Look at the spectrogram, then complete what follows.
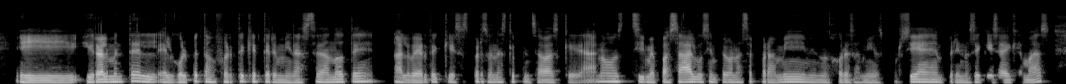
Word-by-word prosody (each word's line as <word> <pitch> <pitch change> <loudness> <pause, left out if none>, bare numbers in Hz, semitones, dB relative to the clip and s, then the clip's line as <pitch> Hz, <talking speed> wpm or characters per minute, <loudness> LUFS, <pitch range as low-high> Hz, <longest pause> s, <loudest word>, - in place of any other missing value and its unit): Y 100 -1 +3
y, 110 - +4
realmente, 125 +5 +5
el 125 -5 +3
el 105 -1 +1
golpe 110 +6 +1
tan 120 -3 0
fuerte 120 +5 -1
que 130 - +1
terminaste 105 -3 -1
dándote 120 +4 +1 0.2
al 110 -3 +1
ver 100 +1 +2
de 120 0 -1
que 115 - -3
esas 105 - -8
personas 110 -2 -3
que 130 - -5
pensabas 105 -3 -2
que: 95 +1 -5
"Ah, 95 - -1
no, 130 0 +2
si 130 -2 -4
me 105 -1 0
pasa 110 +2 +2
algo, 120 0 +3
siempre 110 -2 -3
van 110 - -1
a 110 - -4
ser 130 +2 -8
para 110 -7 -3
mí, 115 +1 +1
mis 105 -1 -3
mejores 100 +1 -4
amigas 95 -1 -6
por 105 +5 -17
siempre", 115 -2 +1
y - - -3
no 100 - -5
sé 105 +2 -2
qué - - -3
y - - -3
sabe 105 -1 0
qué - - -16
más. 135 +7 -2
110 Hz, 255 wpm, -23 LUFS, 100-120 Hz, 0.2 s, realmente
